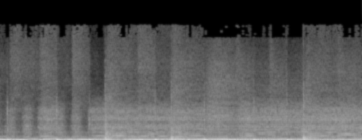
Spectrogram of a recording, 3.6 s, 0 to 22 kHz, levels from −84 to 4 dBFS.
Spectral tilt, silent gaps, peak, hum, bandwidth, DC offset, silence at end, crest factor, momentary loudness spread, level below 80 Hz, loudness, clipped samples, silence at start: -5 dB/octave; none; -4 dBFS; none; 19 kHz; under 0.1%; 0 s; 12 dB; 2 LU; -22 dBFS; -17 LUFS; under 0.1%; 0 s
